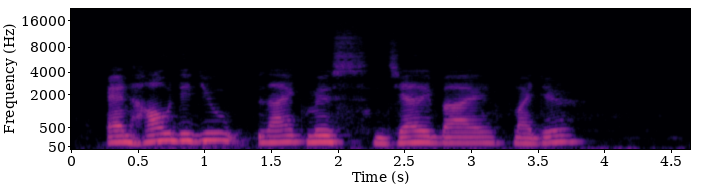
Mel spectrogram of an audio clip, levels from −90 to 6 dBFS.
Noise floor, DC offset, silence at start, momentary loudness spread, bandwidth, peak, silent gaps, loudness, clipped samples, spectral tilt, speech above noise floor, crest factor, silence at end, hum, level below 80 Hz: -74 dBFS; under 0.1%; 0.25 s; 8 LU; 12.5 kHz; -28 dBFS; none; -43 LUFS; under 0.1%; -8 dB/octave; 32 dB; 16 dB; 0.8 s; none; -74 dBFS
